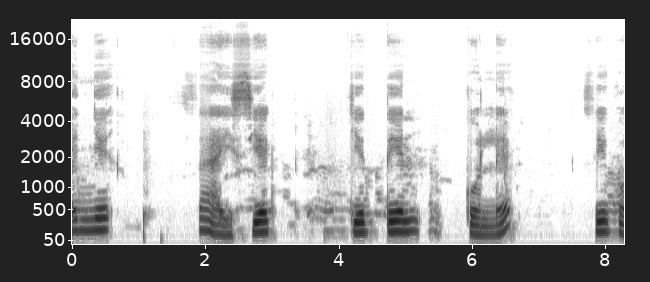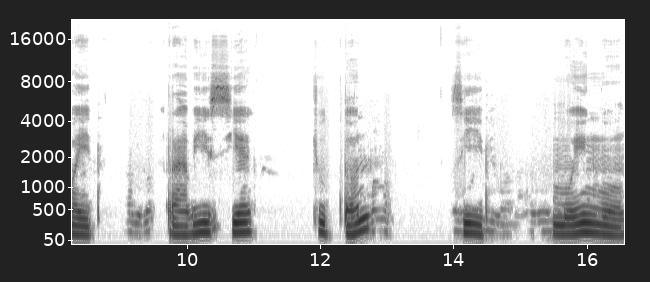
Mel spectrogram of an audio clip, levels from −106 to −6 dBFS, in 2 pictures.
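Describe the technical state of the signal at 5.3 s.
At 5.3 s the signal is intact, with no audible technical fault at that moment.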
